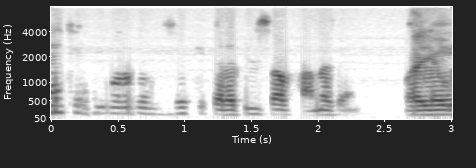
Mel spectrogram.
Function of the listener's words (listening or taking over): taking over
